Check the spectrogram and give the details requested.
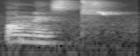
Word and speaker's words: honest: pronounce the word honest we say honest but writing it you write with a h honest but pronouncing is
